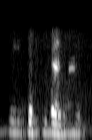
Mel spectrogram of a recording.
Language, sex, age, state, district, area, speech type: Telugu, female, 45-60, Andhra Pradesh, Konaseema, urban, conversation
